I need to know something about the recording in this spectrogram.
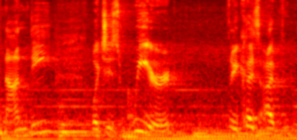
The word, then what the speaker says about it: Nadi: But I kept hearing people say Nandi, Nandi, Nandi, Nandi. And I'm like, is this the same place? No, they put an N into the word just randomly.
